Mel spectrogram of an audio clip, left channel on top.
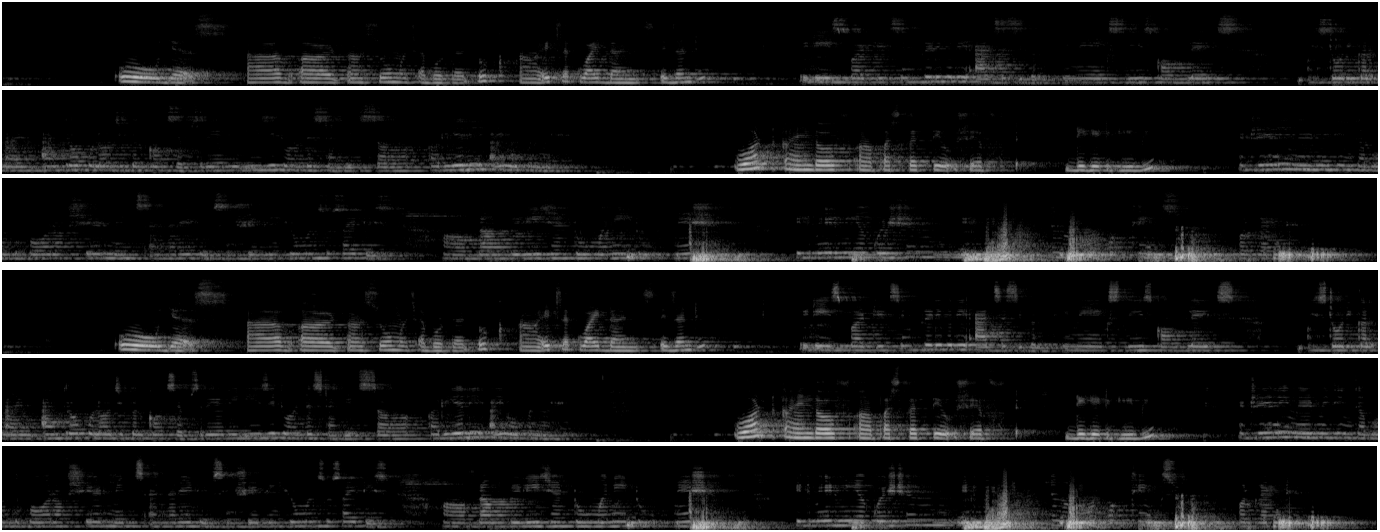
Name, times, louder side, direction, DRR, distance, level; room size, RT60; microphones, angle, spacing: voice 1, 1.2-4.9 5.2-7.1 21.1-23.8 24.4-25.3 33.8-33.9 34.4-35.0 36.0-36.1 37.1-39.6 40.2-40.9, right 2 dB, 30° right, 8 dB, 1.0 m, -29 dB
voice 2, 8.0-12.6 13.0-19.3 19.9-20.0 26.1-34.7 35.5-37.0 37.3-37.7 38.0-38.5 38.8-40.3, right 1 dB, 45° right, 5 dB, 4.6 m, -41 dB
28.5 x 24.5 x 7.9 m, 1.2 s
head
